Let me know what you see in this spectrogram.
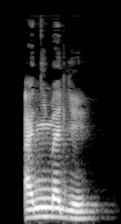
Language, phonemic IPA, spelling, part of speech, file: French, /a.ni.ma.lje/, animalier, adjective / noun, LL-Q150 (fra)-animalier.wav
- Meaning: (adjective) animal, wildlife; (noun) an artist who draws or sculpts animals, wildlife artist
